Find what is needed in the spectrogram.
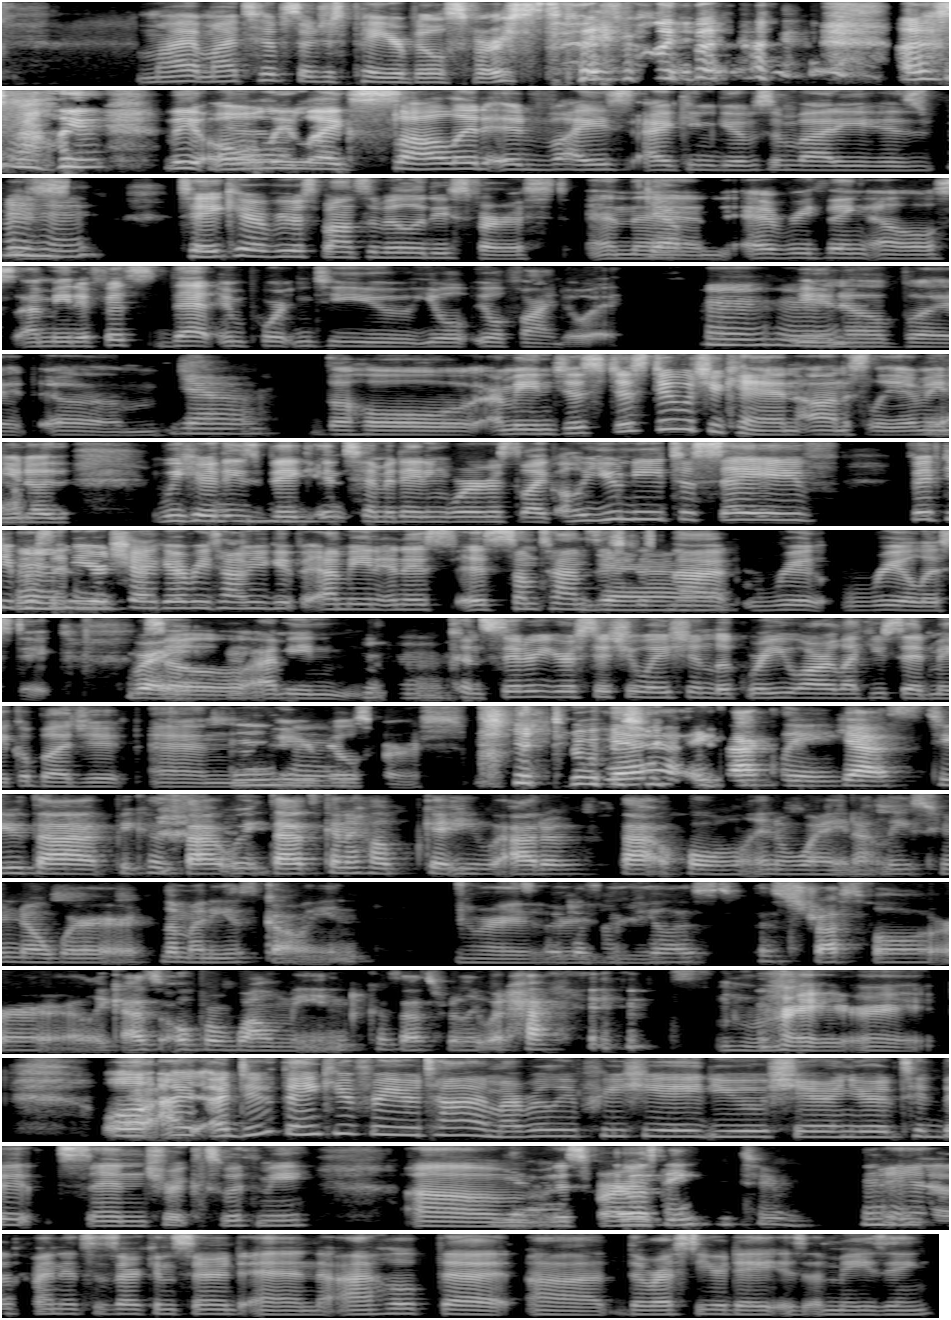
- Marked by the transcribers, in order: laugh; other background noise; laughing while speaking: "That's probably the That is probably"; tapping; laugh; laughing while speaking: "Do what you can"; laughing while speaking: "happens"; laughing while speaking: "right"
- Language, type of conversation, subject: English, unstructured, Have you ever felt trapped by your finances?
- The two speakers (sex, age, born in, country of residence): female, 25-29, United States, United States; female, 35-39, United States, United States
